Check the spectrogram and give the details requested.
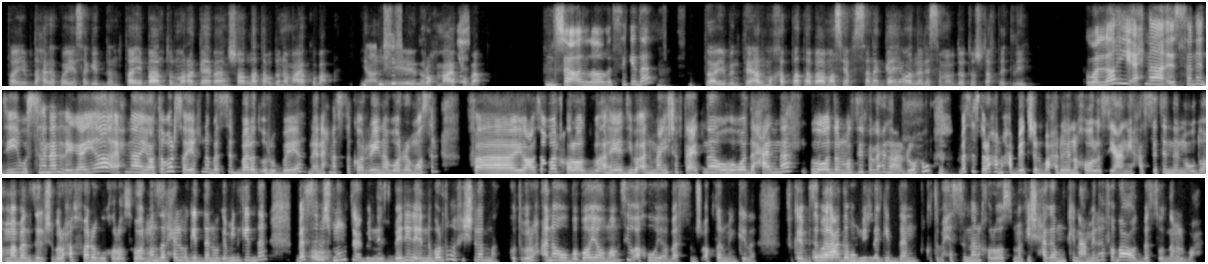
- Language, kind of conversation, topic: Arabic, podcast, احكيلي عن مرة اتلغت رحلتك فجأة، وإزاي رتّبت أمورك؟
- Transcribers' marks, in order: laugh; tapping; chuckle; background speech; laughing while speaking: "ده حالنا وهو ده المصيف اللي إحنا هنروحه"; chuckle; other background noise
